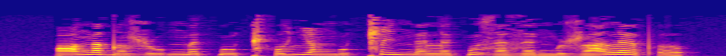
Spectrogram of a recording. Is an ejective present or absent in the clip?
present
